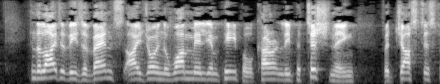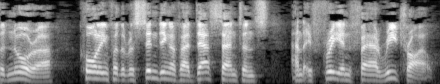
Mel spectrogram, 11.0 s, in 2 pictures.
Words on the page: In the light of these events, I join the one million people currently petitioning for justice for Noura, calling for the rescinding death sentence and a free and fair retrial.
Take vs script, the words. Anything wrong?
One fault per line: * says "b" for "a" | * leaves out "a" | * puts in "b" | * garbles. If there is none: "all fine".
* puts in "of her"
